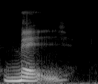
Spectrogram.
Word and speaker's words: mig: It's written mig, but we don't say it like that. We say instead mej.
